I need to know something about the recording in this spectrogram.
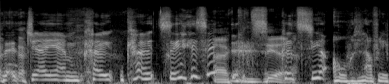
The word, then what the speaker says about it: Coetzee: Coetzee. Oh, lovely pronunciation.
